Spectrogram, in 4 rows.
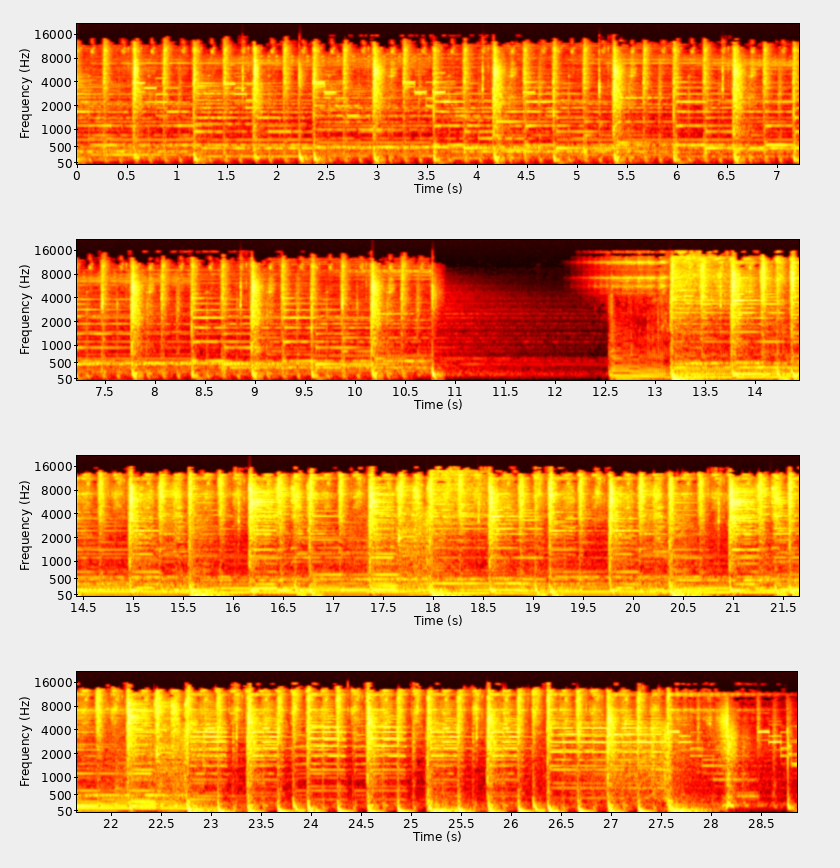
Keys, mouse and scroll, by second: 0.0 s, 0.9-1.2 scroll down 4, 1.2-1.9 middle drag, 1.9 click, 2.7 drag, 3.0 middle click, 3.3-3.7 scroll up 2, 3.5 shift+middle drag, 4.0-5.9 middle drag, 5.9-8.8 drag, 9.1-10.6 drag, 10.6 middle drag, 10.8 scroll up 1, 11.0-11.8 shift+middle drag, 11.8-12.9 drag, 12.9 scroll up 1, 13.1 alt+middle click, 14.1 alt+middle click, 14.3-14.8 alt+scroll up 3, 14.9 alt+middle click, 15.6 scroll up 2, 15.8-16.4 shift+middle drag, 16.4 r, 20.5-21.5 drag, 21.8 r, 24.4 alt+middle click, 25.4 r, 28.3-28.8 drag.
